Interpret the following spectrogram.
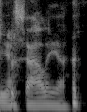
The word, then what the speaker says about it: Passaglia: Halsy would never say Passaglia, right? It was always Passalia. That's how they say it.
